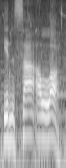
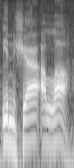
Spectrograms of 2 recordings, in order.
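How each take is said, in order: First: The consonant after 'in' is an s sound. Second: The consonant after 'in' is a sh sound. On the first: If God is bad. The speaker calls it wrong. "kalau shinnya diganti dengan sin" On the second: If God wills. The speaker calls it right. "sya'a berkehendak"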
